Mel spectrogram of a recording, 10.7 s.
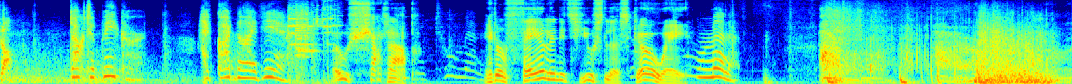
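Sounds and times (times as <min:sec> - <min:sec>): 
speech: 0:00.0 - 0:04.2, 0:04.8 - 0:08.6
Beaker's lab being smashed up: 0:08.3 - 0:10.7.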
